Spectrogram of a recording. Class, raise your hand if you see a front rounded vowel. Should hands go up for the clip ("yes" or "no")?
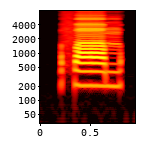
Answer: no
